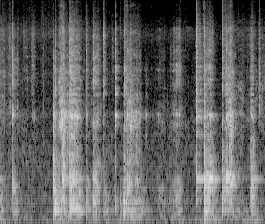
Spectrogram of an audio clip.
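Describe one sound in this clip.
A metal spoon scrapes and clinks against a metal pot while stirring rice.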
